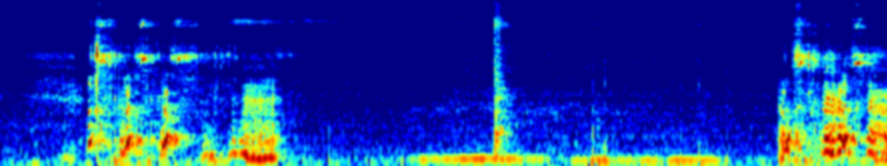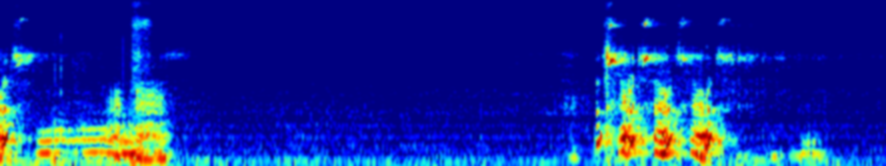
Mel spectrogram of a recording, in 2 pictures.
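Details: Sleeping Doberman vocalizing while dreaming indoors; three clusters of muffled, choppy woofs and whines, each about two seconds long, separated by quiet breathing and a low hum.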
